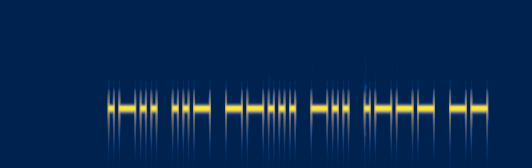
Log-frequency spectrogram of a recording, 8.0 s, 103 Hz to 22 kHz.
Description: Morse code, heard as a keyed tone, about 15 wpm, 700 Hz. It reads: LU7DJM
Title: DXCC-100 Call Signs - 6 Characters - Repeated 2x - 15wpm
